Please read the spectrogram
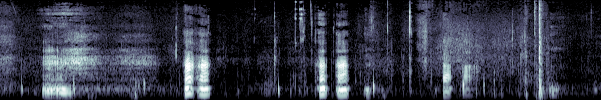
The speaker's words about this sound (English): Putting the iPhone on the grass and picking it up again.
